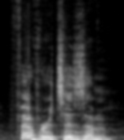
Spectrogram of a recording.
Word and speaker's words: favoritism: syllable at the beginning now the end with suffix ism are stressed on the first syllable at the beginning examples are socialism socialism capitalism capitalism favoritism favoritism etc i'm sure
